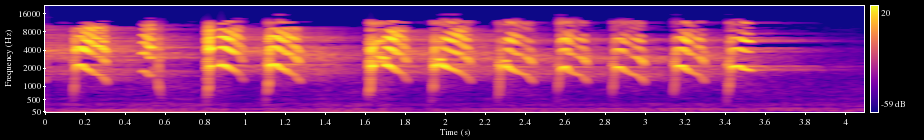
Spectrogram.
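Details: A parrot gives a run of about a dozen squeaky chirps, each dropping steeply in pitch, spaced roughly a third of a second apart, over a soft low background hum.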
